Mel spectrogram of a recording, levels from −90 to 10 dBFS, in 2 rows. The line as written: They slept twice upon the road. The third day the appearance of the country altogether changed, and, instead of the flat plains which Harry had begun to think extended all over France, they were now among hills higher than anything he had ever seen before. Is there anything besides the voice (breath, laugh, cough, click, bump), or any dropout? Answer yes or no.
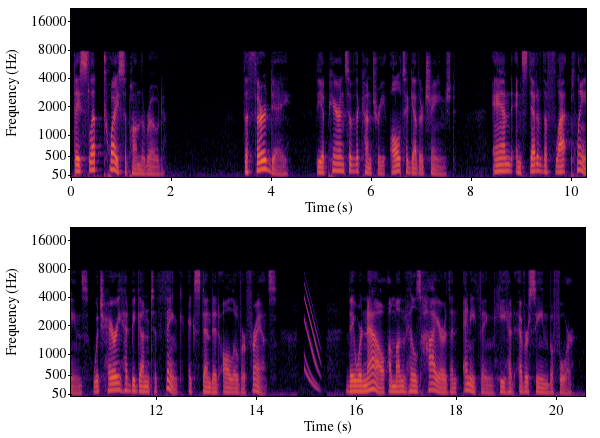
yes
